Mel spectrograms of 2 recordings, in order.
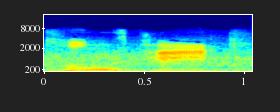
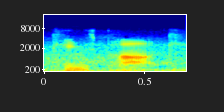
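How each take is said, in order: First: It is said in an Australian accent. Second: It is said in an English accent.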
